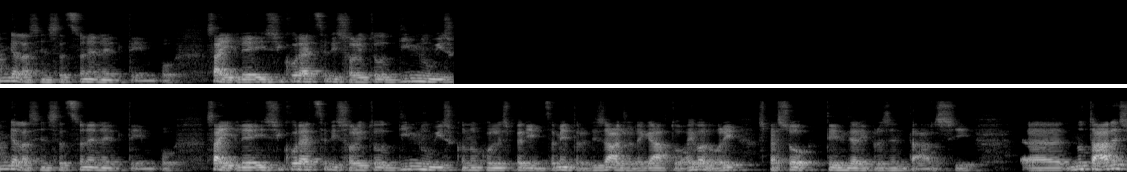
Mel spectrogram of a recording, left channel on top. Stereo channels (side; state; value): left; drops out; at 4.5 s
